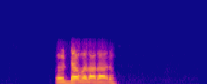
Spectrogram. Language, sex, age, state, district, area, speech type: Dogri, male, 18-30, Jammu and Kashmir, Reasi, rural, conversation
